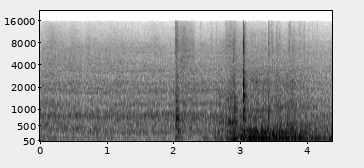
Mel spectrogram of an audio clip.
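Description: Wooden pocket sliding door in a travel trailer being pulled out along its track: a click about two seconds in, then a low rolling rumble with a knock about three seconds in.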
